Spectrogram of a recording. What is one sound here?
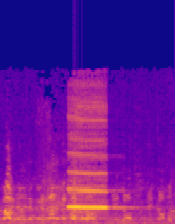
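A referee's whistle blows one sharp blast.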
